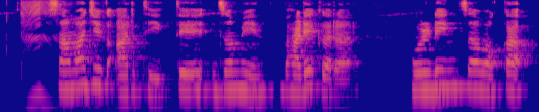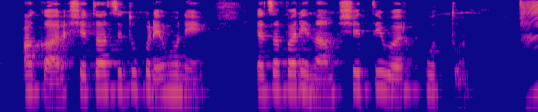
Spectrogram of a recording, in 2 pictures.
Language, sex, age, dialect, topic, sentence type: Marathi, female, 31-35, Southern Konkan, agriculture, statement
